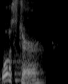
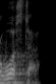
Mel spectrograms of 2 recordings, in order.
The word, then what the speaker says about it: Worcester: So it's either Worcester or Worcester.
